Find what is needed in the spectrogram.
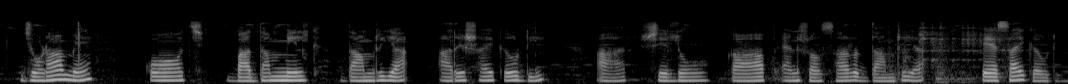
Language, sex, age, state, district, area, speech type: Santali, female, 30-45, West Bengal, Paschim Bardhaman, rural, read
